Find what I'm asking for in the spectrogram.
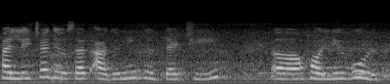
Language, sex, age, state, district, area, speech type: Marathi, female, 18-30, Maharashtra, Thane, urban, spontaneous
